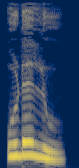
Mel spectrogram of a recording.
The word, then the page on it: ಊಟಲೆ: kannada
